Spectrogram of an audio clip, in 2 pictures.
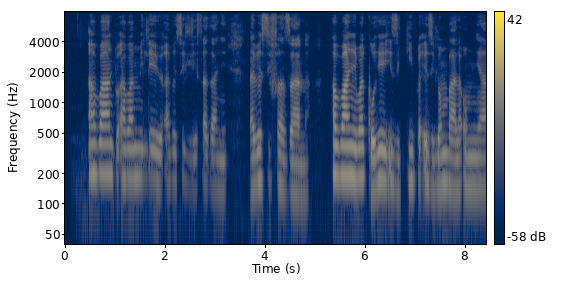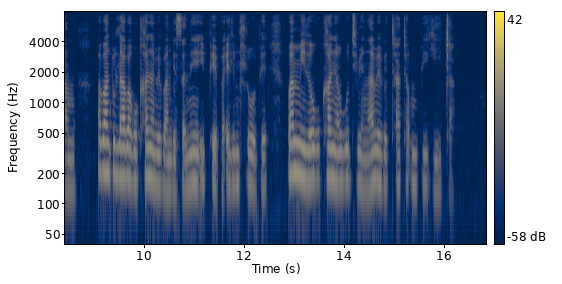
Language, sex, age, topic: North Ndebele, female, 25-35, health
